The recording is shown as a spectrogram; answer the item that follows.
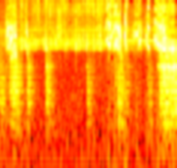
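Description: Scratchy rubbing and irregular light clicks of hand-fitting bolts into a Toyota Tacoma's A-pillar grab handle mounting, busiest about a third of a second in and again near the end.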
